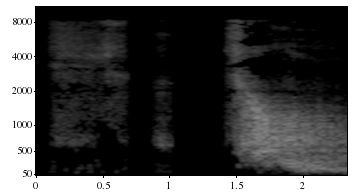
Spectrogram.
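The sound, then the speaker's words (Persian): A voice imitates a storm of rain, thunder and lightning: a breathy, hissing rush like falling rain, a brief second puff, then a louder, rougher roaring blast standing in for thunder, alone. “بارون چجوری میباره بعد و برق چجوری صدا میده اوه خیلی رد و برق محکمیه شما بلد این صدای رد و برق و بارون در بیارین”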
